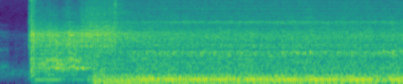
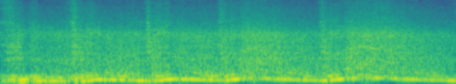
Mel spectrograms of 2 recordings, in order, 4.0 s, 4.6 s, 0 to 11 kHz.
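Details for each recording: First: 1970 Dodge Challenger, 225 cu in slant-six with new carburetor, cold start after pumping fuel up: cranks, catches at once, settles into a low, slightly lumpy idle; owner suspects idle screw needs raising but notes engine is cold. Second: 1970 Dodge Challenger with 225 cu in slant six, after a tune-up, a new carburetor and new suspension and steering parts: revs up and drops back cleanly several times, pulling smoothly with no stumble or knock; normal revving.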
